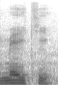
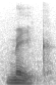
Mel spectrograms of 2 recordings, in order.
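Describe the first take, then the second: First: It ends with an added short 'ee' vowel. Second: It ends abruptly on the K consonant. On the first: The speaker calls it wrong. "É pronunciar esse E como se fosse I. Então a gente diz assim" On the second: The speaker calls it right. "você para na consoante, no K"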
